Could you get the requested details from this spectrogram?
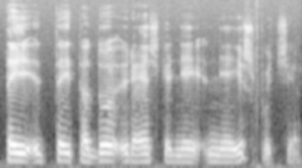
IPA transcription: ˈtɐɪ tɐɪ tɐˈdʊ ˈrʲɛɪʃʲkʲɛ ˈnʲeː nʲɛˈɪʃpʊt͡ʃʲɛ

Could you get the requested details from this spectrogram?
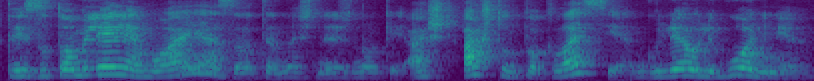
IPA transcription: tɐɪ sʊ toːm ˈlʲeːlʲeːm ʋuɔˈjæːzɐʊ tʲɛn ɐʃ nʲɛʒʲɪˈnɐʊ kʲiɛ ɐʃ ˈɑːʃtʊntuɔ ˈklˠɑːsʲiɛ ɡʊˈlʲeːjɛʊ lʲɪˈɡuɔnʲɪnʲiɛ

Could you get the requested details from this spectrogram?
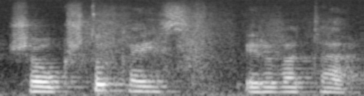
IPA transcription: ʃɐʊkʃˈtʊkɐɪs ɪr ʋɐ ˈtɐ

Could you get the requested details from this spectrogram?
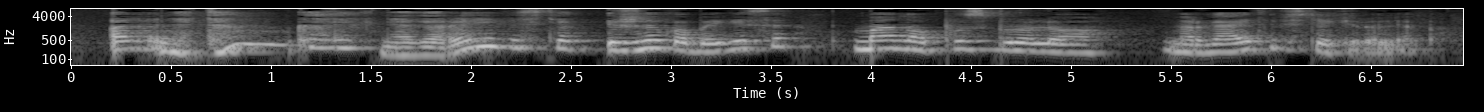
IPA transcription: ˈɑːlʲɛ nʲɛˈtʲɪŋkɐ lʲiːk nʲɛɡʲɛˈrɐɪ ʋʲɪs ˈtʲiɛk ɪr ʒʲɪˈnɐɪ ˈkuɔ ˈbɐɪɡʲeːsʲɪ ˈmɑːnoː ˈpʊzbroːlʲoː mʲɛrˈɡɐɪtʲeː ʋʲɪs ˈtʲiɛk iːˈrɐ ˈlʲiɛpɐ

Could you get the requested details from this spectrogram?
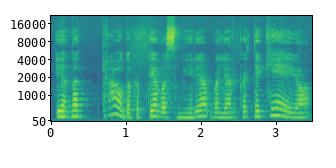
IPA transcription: ɪ ɐˈnɐ ˈprɐʊdɐ kɐp ˈtʲeːʋɐs ˈmʲɪrʲeː ʋɐˈlʲeːrkɐ tʲɛˈkʲeːjoː

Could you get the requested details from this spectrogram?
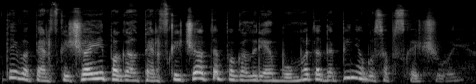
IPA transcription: ˈtɐɪ ˈʋɐ ˈpʲɛrskɐɪt͡ʃʲuɔjɪ ˈpɑːɡɐlˠ ˈpʲɛrskɐɪt͡ʃʲuɔtɐ ˈpɑːɡɐlˠ rʲiɛˈbuːmɐ tɐˈdɐ ˈpʲiːnʲɪɡʊs ɐpskɐɪˈt͡ʃʲuɔjɪ

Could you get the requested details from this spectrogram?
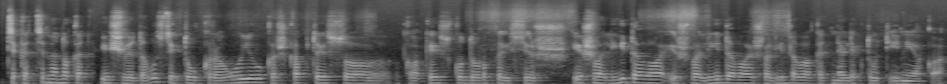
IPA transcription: t͡sʲɪk ɐˈtʲsʲɪmʲɛnʊ kɐt ɪʃ ʋʲɪˈdɐʊs tɐɪ tuː ˈkrɐʊjuː kɐʃˈkɐp tɐɪ ˈsʊ koːˈkʲɛɪs skʊdʊˈrʊkɐɪs ˈɪʃ ɪʃʋɐˈlʲiːdɐʋoː ɪʃʋɐˈlʲiːdɐʋoː ɪʃʋɐˈlʲiːdɐʋoː kɐt nʲɛˈlʲɪktuː ˈtʲiː ˈnʲiɛkoː

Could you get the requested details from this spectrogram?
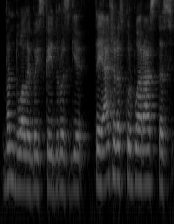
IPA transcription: ʋɐnˈduɔ lˠɐɪˈbɐɪ skɐɪdˈrʊs ˈɡʲɪ ˈtɐɪ ˈæːʒʲɛrɐs ˈkʊr ˈbuːɐ ˈrɑːstɐs

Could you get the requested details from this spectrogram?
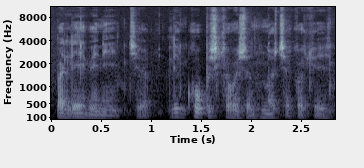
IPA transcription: pɐˈlʲeːʋʲɛnʲeːj ˈt͡ʃʲɛ ˈlʲɪŋk ˈkuːpʲɪʃʲkʲoː ʋɐˈʒʲuɔjɛnt nuɔ ˈt͡ʃʲɛ koːˈkʲɪ

